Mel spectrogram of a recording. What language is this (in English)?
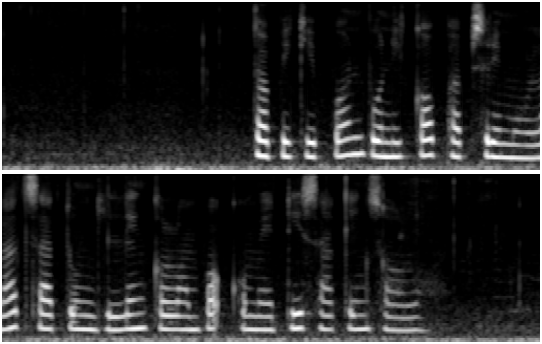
Javanese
